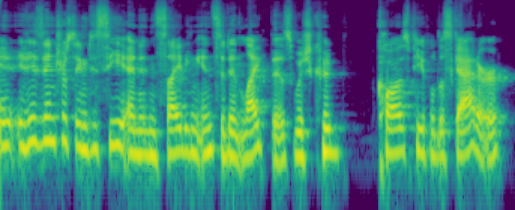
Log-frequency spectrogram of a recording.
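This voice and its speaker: Speaking at a fairly quick pace, a woman has an ordinary speaking voice, a fairly low pitch and ordinary pitch variation. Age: 40s. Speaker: podcast co-host. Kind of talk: casual chat.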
